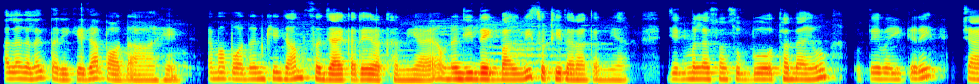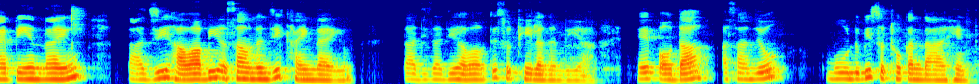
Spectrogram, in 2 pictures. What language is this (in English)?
Sindhi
